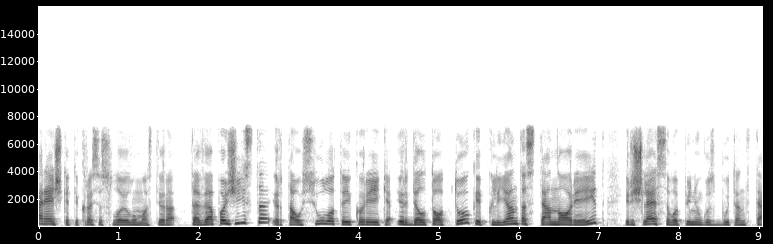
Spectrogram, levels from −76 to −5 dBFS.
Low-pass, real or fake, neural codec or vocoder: 7.2 kHz; real; none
